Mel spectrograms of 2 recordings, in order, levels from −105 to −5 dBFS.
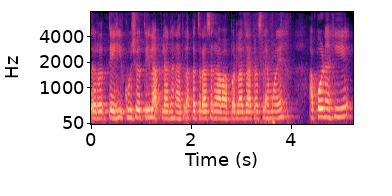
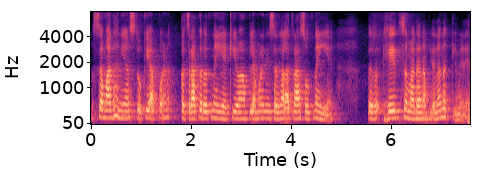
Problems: background sounds at intervals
